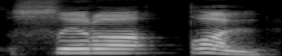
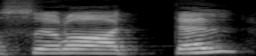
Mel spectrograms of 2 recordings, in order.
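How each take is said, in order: First: "siratal" slow with a full-mouth "tol"; drawn-out "siratal", heavy t; correct heavy ending. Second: "siratal" ending in a thin "tel"; "siratal" said with a flattened "tel" ending; wrong light vowel. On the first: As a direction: say "siratal" with the last syllable dark and rounded. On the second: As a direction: show the mistake in "siratal", last syllable light as "tel". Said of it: "it's not". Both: Shown as a demonstration.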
